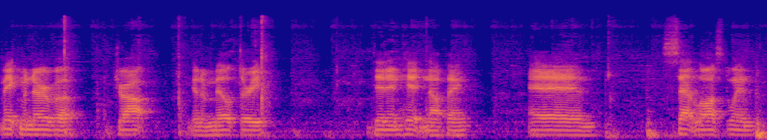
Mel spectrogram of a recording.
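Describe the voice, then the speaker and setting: A man talks at a very slow pace with a fairly low pitch and monotone, flat intonation. Long, frequent pauses break up his speech over noticeable background noise. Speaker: card game YouTuber. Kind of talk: gameplay tutorial. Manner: casual.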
